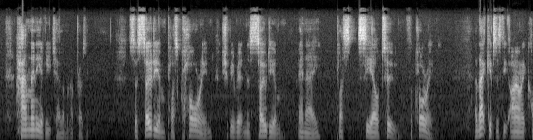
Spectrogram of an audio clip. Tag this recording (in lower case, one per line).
speech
